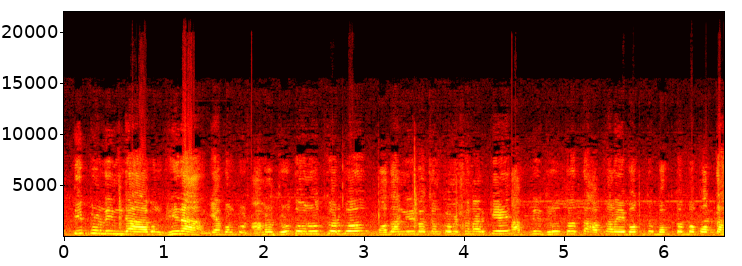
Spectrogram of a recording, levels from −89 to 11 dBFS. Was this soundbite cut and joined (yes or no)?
yes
